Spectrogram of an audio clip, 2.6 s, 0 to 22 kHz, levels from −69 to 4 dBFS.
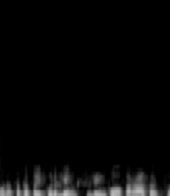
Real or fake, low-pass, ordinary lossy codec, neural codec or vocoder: fake; 3.6 kHz; AAC, 24 kbps; codec, 16 kHz in and 24 kHz out, 0.6 kbps, FireRedTTS-2 codec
